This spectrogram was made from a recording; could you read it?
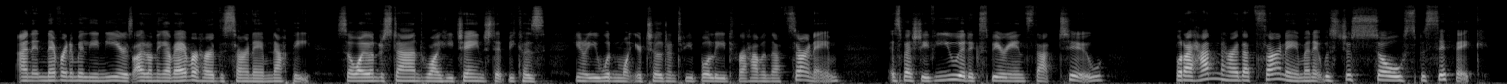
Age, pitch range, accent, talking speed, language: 20-39, 155-180 Hz, Irish, 225 wpm, English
